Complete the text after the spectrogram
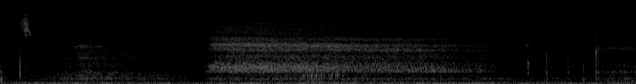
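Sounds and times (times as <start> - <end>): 
ocean breathing for yoga: 0.7 - 5.2.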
